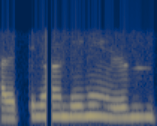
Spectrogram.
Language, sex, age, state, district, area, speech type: Malayalam, female, 60+, Kerala, Wayanad, rural, conversation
